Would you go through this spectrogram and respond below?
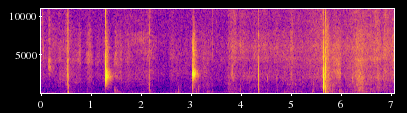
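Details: Several sharp cracking pops of joint cavitation during a chiropractic neck adjustment, with the patient's head and shoulders relaxed, in a quiet room.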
